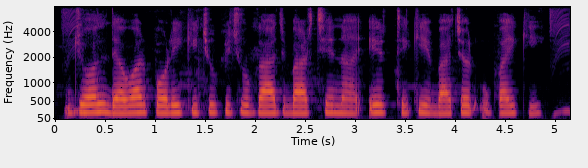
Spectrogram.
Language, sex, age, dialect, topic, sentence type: Bengali, female, 18-24, Rajbangshi, agriculture, question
